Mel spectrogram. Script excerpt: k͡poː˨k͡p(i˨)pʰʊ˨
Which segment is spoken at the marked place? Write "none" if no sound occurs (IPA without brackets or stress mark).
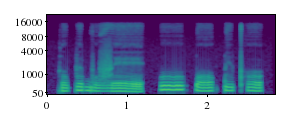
i˨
